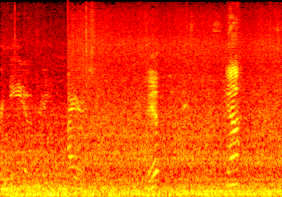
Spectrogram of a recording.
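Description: Steady low road and engine rumble inside a moving car's cabin at highway speed, with a few short voice sounds over it.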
